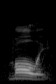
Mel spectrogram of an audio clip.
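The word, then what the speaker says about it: MOLLE: that is your modular lightweight load carrying equipment Molly mo l le and that's how you properly pronounce it also with Molly MRE meal ready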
